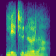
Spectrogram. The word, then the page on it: Legionella: Indian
